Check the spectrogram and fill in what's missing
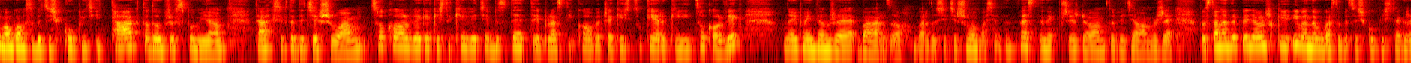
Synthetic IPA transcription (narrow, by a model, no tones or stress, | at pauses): imɔɡwamsɔbʲjɛt̪sɔɕkupʲit͡ɕit̪ʰakt̪ɔd̪ɔbʐɛfspɔmʲinamt̪akɕɛft̪ɛd̪ɘt͡ɕɛʂɘwamt̪sɔkʰɔlvʲjɛkjakʲeɕt̪akʲɛvʲjɛt͡ɕɛbɘzd̪ɛt̪ɘplast̪ikʰɔvɛ̰t͡ʂɨjakʲeɕt̪sukʲɛɾkʲit̪sɔkʰɔlvʲjɛknɔipamʲjɛ̃nt̪̬amʐɛbaɾd̪zɔbaɾd̪zɔɕɛt͡ɕɛʂɘwamvwaɕɲɛnat̪ɛnfɛst̪ɛnjak̚pʂɨjɛʐd͡ʐawamt̪ɔvʲjed͡ʑawamʐɛd̪̥ɔst̪anɛt̪̬ɛpʲjɛɲɔ̃ʂkʲiʔibɛnd̪ɛmɔɡwasɔbʲjɛsɔɕkupʲit͡ɕt̪aɡʐɛ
